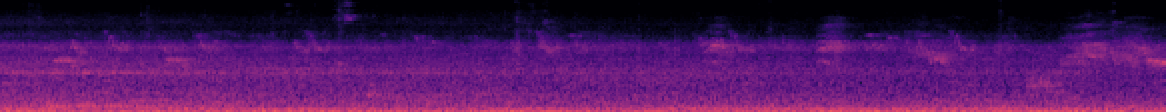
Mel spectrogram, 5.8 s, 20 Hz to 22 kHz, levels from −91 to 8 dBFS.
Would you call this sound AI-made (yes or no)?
no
